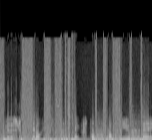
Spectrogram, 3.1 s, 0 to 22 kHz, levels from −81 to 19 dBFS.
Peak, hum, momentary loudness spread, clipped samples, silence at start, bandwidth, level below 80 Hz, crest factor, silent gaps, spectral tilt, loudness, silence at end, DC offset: 0 dBFS; none; 3 LU; under 0.1%; 0 s; 17.5 kHz; -16 dBFS; 8 dB; none; -4.5 dB/octave; -14 LUFS; 0 s; 20%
